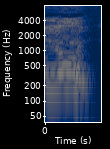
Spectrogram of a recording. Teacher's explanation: نون کو ادا کرتے وقت آواز جو ہے خیشوم یعنی ناک کے بانسے میں جاتی ہے۔ نون کو ادا کرتے وقت آواز خیشوم یعنی ناک کے بانسے میں۔ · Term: طرف لسان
